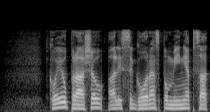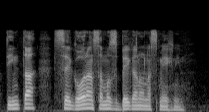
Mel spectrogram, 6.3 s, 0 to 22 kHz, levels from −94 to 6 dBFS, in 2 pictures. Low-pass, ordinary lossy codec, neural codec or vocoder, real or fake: 7.2 kHz; none; none; real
